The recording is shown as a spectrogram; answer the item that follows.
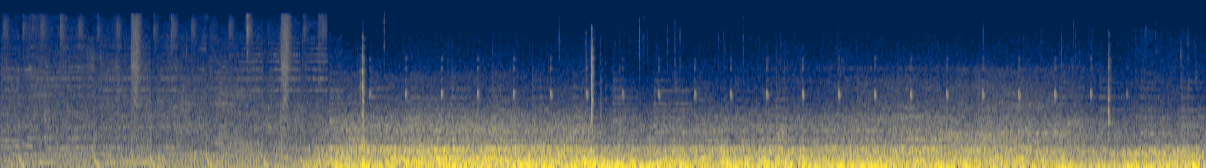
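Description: Background music for the first three seconds, then the cabin noise of a car driving: a steady low road and engine rumble. Through the middle a turn signal ticks evenly, a little over twice a second.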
